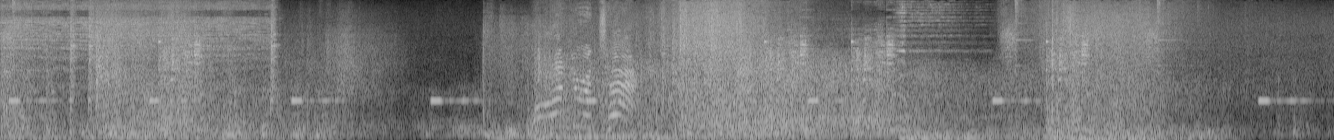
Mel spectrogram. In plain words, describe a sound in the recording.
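Ship guns fire with heavy booms.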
